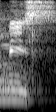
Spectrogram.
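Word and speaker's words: gneiss: इसका निर्माण ग्रेनाइट और नीस, नीस में जी साइलेंट होता है, जी लिखते पर उसका उच्चारण हम नहीं करते।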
